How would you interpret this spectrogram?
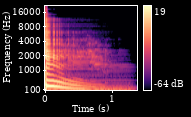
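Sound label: slap, bass; Xsample VOL-1; SLAP+THUMB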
